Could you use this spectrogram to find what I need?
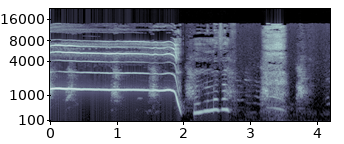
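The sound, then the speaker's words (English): A loud, piercing high-pitched scream from a girl, Piper, holds steady for about two seconds, then breaks off with a sharp downward slide, followed by a few seconds of animated voice sounds. “And cut to Piper screaming.”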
